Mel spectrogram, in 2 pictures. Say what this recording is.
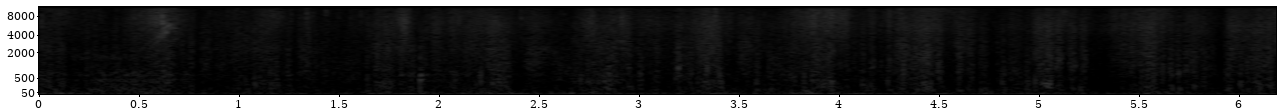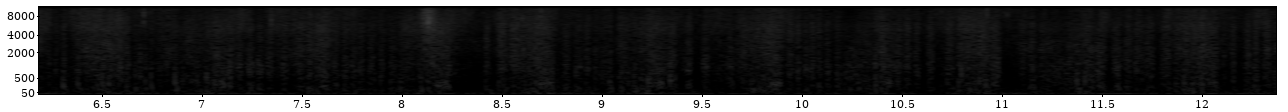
walkinginsnow moderateFRONTLR
Front Pair of quad H2 winter. Footsteps and winter jacket close proximity movement.Hand held while walking, There is wind/handling noise that I left in easily filter out but wanted to leave the option.
crunch, footstep, footsteps, quad, snow, walking, winter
